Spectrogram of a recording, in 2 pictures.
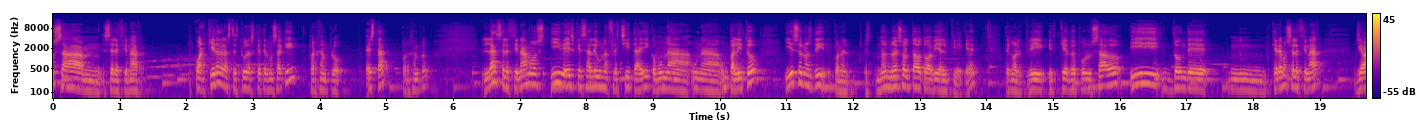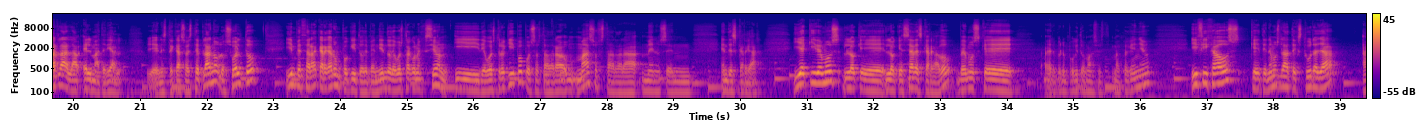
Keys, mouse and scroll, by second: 0.7 right click, 28.7 middle click, 30.1-31.7 scroll up 4, 32.7 right click, 33.6 click, 36.2 click, 37.3 click, 38.9 click.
